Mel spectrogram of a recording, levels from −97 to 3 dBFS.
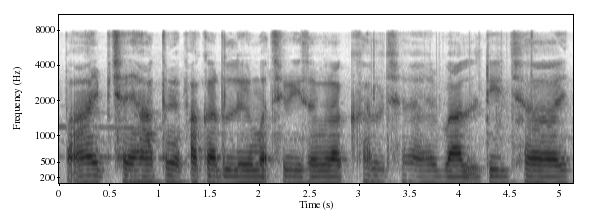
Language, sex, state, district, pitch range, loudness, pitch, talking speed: Maithili, male, Bihar, Samastipur, 110-120 Hz, -17 LUFS, 115 Hz, 130 wpm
